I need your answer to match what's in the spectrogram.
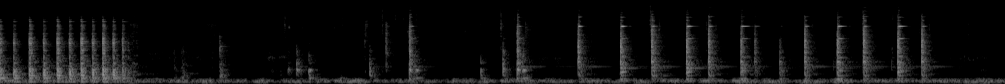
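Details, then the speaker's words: Zubr walk-behind tractor with R195 diesel at idle: steady sharp knocks two or three a second over low idle; owner suspects wear in the gear train, not confirmed; knocking noise. "вашему вниманию мотоблок Зубр. У нас есть стук вала, я так думаю, на шестерні він."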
